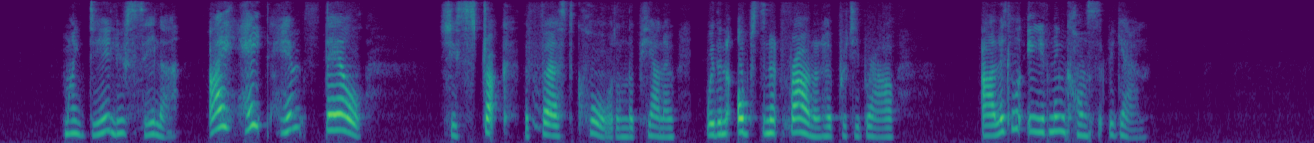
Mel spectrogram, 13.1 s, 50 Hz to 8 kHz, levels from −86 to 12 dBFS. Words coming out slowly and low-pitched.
No: slow, 130 wpm; high, 240 Hz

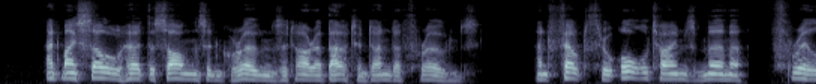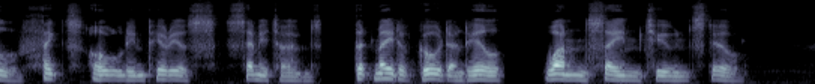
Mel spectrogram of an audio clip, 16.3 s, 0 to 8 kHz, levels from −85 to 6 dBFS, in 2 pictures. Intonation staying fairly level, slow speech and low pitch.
No: average, 3.4 semitones; slow, 130 wpm; low, 120 Hz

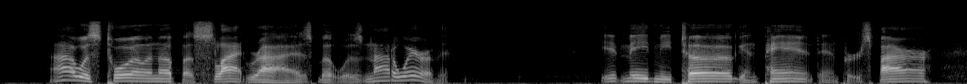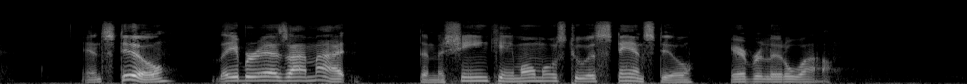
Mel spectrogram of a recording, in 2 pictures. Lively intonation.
No: average, 4.9 semitones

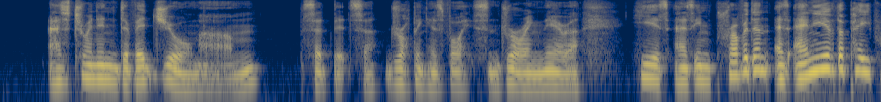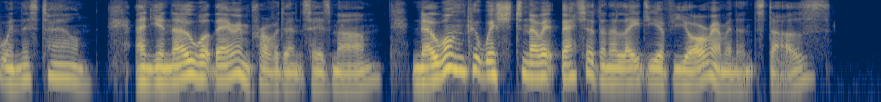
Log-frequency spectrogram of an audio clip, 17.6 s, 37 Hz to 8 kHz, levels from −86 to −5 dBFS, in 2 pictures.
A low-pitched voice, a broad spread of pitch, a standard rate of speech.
Yes: low, 115 Hz; wide, 5.9 semitones; average, 165 wpm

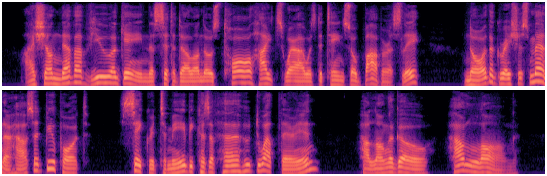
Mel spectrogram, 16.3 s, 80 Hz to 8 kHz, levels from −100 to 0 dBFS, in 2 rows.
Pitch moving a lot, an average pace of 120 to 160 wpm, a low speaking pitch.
Yes: wide, 6.4 semitones; average, 140 wpm; low, 130 Hz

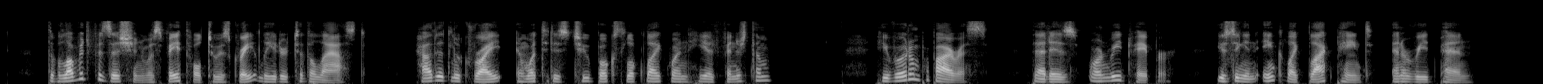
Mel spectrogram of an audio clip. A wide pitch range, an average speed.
No: average, 4.1 semitones; average, 185 wpm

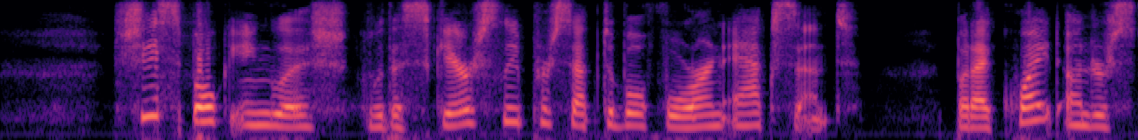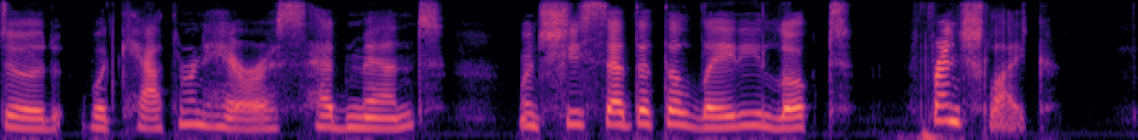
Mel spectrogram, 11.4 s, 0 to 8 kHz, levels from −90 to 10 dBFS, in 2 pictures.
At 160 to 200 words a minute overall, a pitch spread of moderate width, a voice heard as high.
No: average, 140 wpm; average, 4.4 semitones; high, 215 Hz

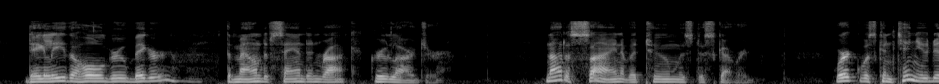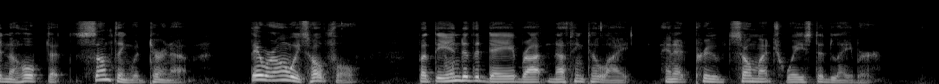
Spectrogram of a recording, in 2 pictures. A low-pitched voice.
Yes: low, 130 Hz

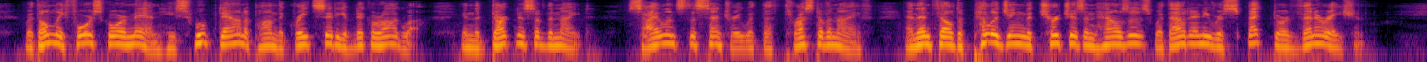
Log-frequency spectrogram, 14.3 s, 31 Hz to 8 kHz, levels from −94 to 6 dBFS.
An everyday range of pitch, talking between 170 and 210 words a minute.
Yes: average, 4.1 semitones; average, 175 wpm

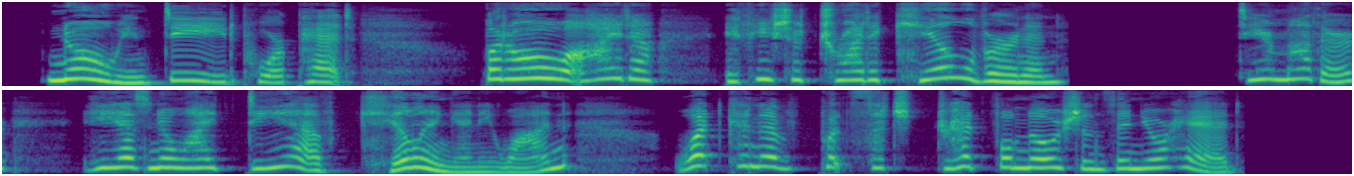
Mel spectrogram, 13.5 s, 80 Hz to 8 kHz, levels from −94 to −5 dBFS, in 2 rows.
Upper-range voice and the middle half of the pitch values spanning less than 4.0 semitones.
No: very high, 300 Hz; average, 4.6 semitones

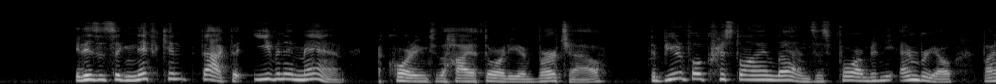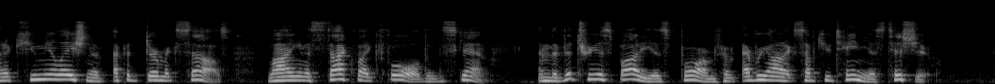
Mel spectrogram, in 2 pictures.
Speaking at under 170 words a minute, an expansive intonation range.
Yes: average, 150 wpm; wide, 6.7 semitones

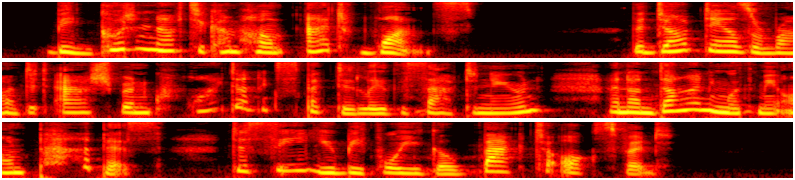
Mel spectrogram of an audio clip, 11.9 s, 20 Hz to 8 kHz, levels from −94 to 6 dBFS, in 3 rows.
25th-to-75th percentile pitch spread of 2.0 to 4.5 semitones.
No: average, 5.3 semitones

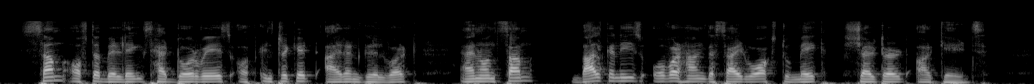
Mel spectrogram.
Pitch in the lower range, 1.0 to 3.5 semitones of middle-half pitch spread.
Yes: low, 125 Hz; narrow, 2.5 semitones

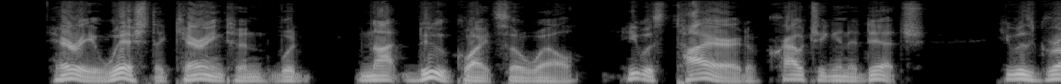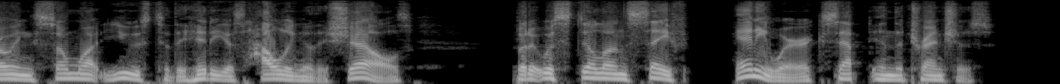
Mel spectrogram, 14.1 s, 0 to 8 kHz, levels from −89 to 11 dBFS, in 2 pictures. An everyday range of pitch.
No: wide, 5.8 semitones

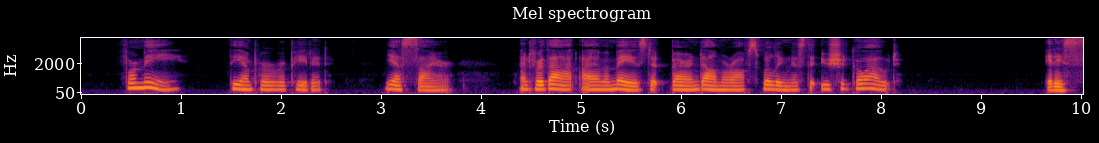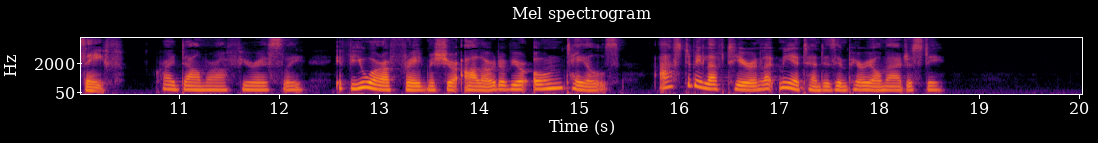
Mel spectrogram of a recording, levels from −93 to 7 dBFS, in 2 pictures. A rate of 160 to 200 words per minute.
No: average, 150 wpm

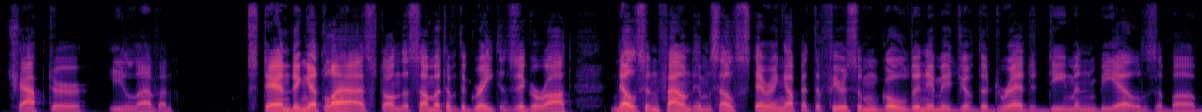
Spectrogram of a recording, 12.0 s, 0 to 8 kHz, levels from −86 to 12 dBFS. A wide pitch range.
Yes: wide, 6.7 semitones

